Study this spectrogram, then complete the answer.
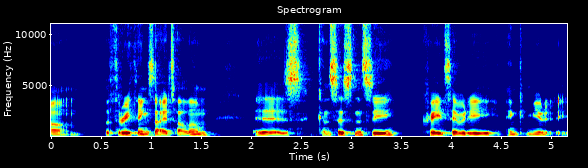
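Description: An unremarkable speaking voice from a man with an American accent, medium pitch and ordinary pitch variation, in a very clean recording with a silent background. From Arizona. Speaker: photographer and content creator. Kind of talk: casual interview.

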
